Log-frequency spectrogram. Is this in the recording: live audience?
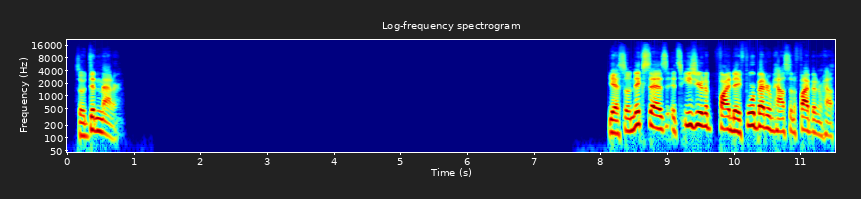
yes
